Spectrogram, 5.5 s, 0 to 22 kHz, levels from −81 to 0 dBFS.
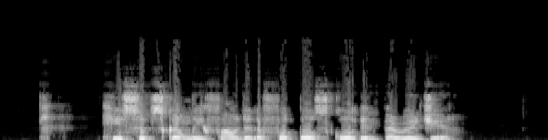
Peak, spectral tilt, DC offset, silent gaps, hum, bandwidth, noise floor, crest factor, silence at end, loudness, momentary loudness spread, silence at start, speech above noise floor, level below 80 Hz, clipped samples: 0 dBFS; -3 dB/octave; under 0.1%; none; none; 10.5 kHz; -72 dBFS; 14 dB; 0.9 s; -12 LUFS; 14 LU; 0.4 s; 61 dB; -50 dBFS; under 0.1%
